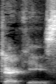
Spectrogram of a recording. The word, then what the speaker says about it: Dierkes: Durkis, how do you say your last name? I say it Derkys.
